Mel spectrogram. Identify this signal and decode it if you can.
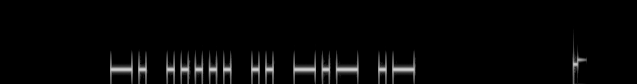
Morse code, heard as a keyed tone, about 17 wpm, 700 Hz. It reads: N5IKA
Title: USA Call Signs 17wpm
